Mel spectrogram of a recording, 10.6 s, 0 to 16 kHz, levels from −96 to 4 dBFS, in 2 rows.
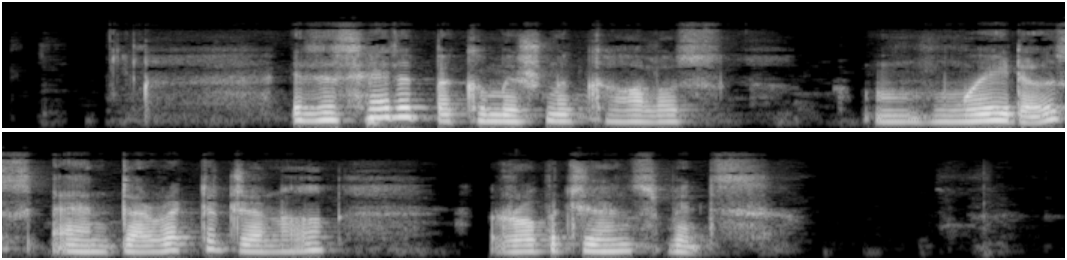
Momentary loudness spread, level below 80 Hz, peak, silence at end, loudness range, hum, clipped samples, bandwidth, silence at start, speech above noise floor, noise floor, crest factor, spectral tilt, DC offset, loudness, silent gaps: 21 LU; -60 dBFS; 0 dBFS; 1.45 s; 5 LU; none; under 0.1%; 9.2 kHz; 0.7 s; 45 dB; -62 dBFS; 20 dB; -6 dB/octave; under 0.1%; -18 LUFS; 7.67-7.73 s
